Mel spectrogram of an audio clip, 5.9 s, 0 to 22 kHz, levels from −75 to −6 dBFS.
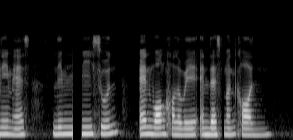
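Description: Speech, interrupted twice by dead silence: about 0.19 s from 1.45 to 1.64 s, and 37 ms from 4.44 to 4.48 s. Each gap shows as a flat waveform and a blank vertical band on a spectrogram. These are likely Bluetooth stalls, where delayed packets emptied the playback buffer.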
